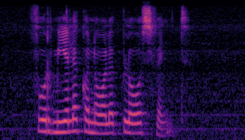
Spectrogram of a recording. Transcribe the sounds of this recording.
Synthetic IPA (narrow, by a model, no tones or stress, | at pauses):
fɔrmiələkɑnɑːləplɑːsfənt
